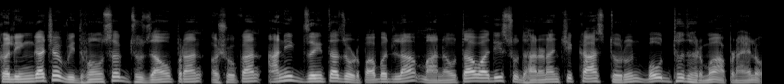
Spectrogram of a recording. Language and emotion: Goan Konkani, neutral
